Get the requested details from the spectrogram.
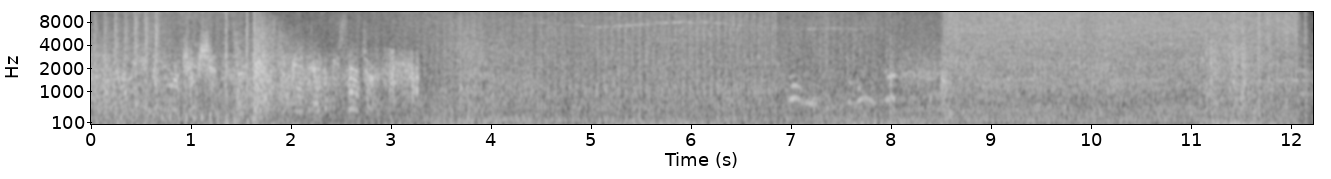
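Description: Heavy waves crash and churn.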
